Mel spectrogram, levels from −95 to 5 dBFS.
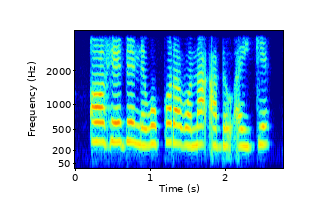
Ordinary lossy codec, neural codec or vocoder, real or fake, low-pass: none; codec, 16 kHz, 1.1 kbps, Voila-Tokenizer; fake; 3.6 kHz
